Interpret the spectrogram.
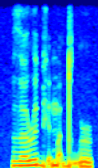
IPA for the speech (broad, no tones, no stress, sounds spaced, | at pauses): ð œ ɹ ʏ bʲ ɛ̰ m a̰ d ṵ ɹ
